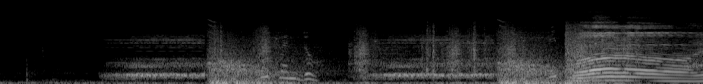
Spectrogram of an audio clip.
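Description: A magic spell crackles and zaps in a game.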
